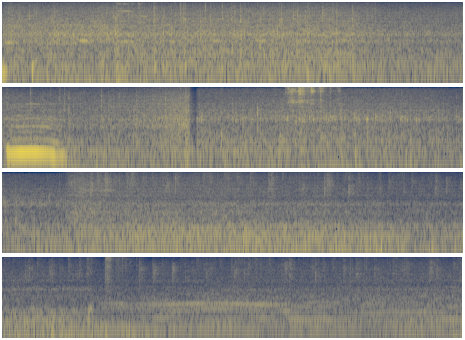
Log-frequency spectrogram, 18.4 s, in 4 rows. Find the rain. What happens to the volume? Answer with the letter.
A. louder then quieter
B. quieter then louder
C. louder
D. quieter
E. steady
D.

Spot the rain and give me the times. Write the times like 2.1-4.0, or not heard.
0.0-18.3.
